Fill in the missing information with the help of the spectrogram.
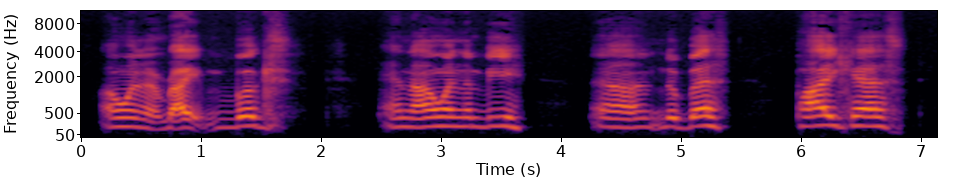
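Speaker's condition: Cerebral palsy; speech not affected by disability

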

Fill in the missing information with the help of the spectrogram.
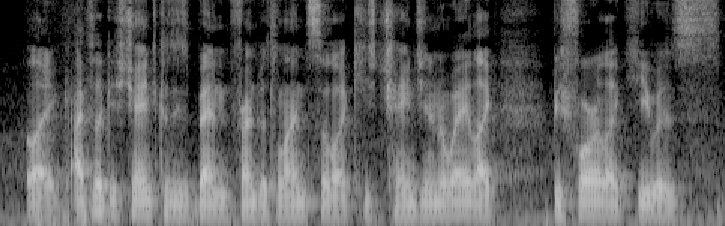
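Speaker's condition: No condition

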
